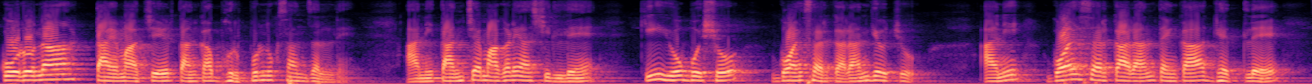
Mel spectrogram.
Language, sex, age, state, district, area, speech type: Goan Konkani, male, 30-45, Goa, Canacona, rural, spontaneous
